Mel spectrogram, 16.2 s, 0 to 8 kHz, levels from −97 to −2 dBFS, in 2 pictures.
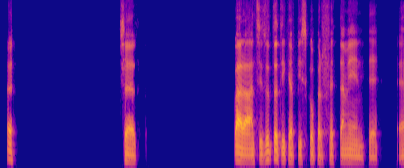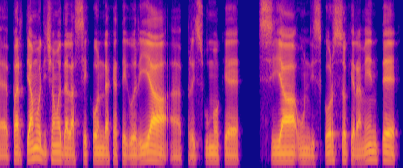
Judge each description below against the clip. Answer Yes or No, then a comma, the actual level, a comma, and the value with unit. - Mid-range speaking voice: No, very low, 85 Hz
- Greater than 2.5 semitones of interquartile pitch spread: Yes, average, 2.9 semitones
